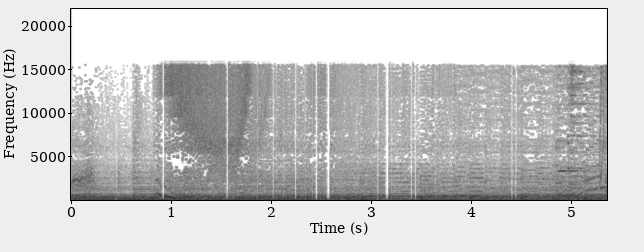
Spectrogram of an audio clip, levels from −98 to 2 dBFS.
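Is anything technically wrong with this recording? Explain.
Yes. Adaptive stream starting at a low bitrate, 0 to 3.87 s: the player began on a lean version to start quickly, then switched up after gauging the connection. Until then the treble is dull and coded, which fits Opus at 24 kbit/s. It then brightens abruptly with no gap, which fits 64 kbit/s.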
